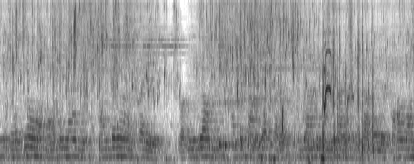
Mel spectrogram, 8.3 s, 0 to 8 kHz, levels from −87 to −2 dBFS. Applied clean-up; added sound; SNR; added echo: none; Squeak / Trickle, dribble / Sink (filling or washing); -1 dB; reverberation time 1.0 s.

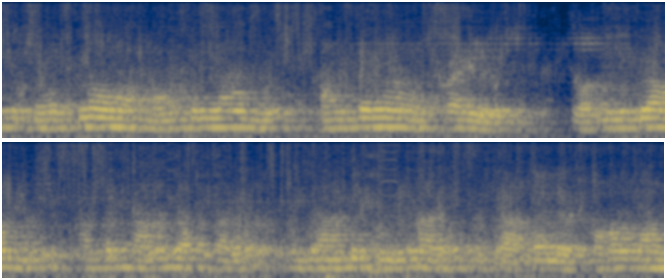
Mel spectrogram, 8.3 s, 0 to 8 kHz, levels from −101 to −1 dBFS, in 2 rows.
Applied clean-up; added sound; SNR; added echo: neural separator model SepFormer DNS4.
